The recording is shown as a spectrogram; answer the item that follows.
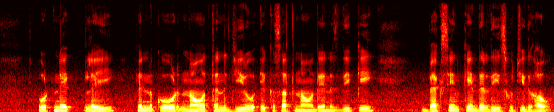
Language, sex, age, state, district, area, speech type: Punjabi, male, 45-60, Punjab, Rupnagar, rural, read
